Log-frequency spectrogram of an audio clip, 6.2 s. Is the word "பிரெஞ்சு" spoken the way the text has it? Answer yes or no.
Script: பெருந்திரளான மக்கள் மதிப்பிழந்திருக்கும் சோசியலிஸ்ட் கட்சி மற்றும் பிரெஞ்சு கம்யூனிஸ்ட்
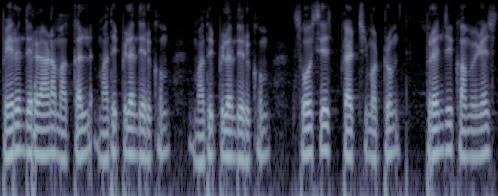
yes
